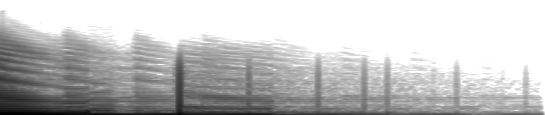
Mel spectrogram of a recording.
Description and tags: revers Bass
revers saw bass with delay
trance, delay, bass, synth, techno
